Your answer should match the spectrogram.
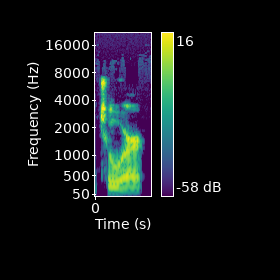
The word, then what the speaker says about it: Tawe: And so there's a nice app called Tour. It's not spelled like it sounds. It's spelled T-A-W-E.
